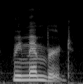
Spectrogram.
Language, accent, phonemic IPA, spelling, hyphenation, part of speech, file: English, US, /ɹɪˈmɛmbɚd/, remembered, re‧mem‧bered, verb, En-us-remembered.ogg
- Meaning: simple past and past participle of remember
